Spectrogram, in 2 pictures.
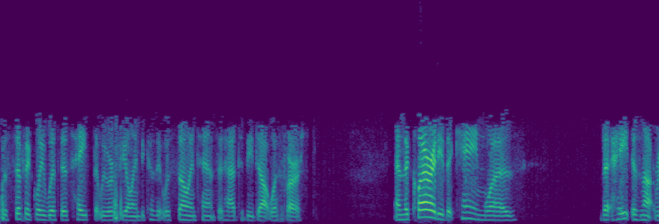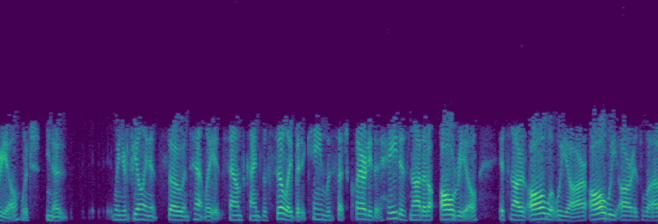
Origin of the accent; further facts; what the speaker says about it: Kansas, United States; I'm from Middle America, Kansas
